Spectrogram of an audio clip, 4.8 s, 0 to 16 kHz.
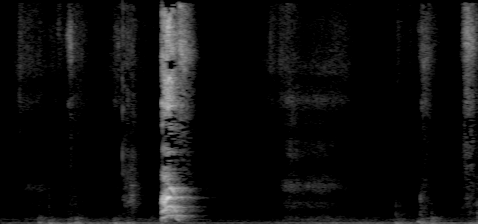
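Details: A 10-week-old French Bulldog puppy named Spud, discovering his voice while playing indoors, gives one sharp high bark in a small room; a person exclaims right after.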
